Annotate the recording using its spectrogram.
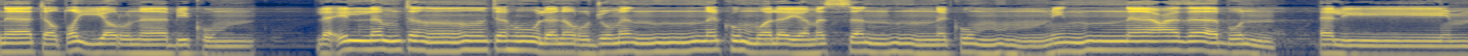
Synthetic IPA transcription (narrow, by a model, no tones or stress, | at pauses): aːt̪ɑt̪ˤɑjːɑɾˤnaːbɪkʊm | lɪʔɪnːamt̪ant̪aɦuːlanɑɾˤd͡ʒʊmanːakʊmwalajamasːanːakʊmː | ɪnːaːʕaðaːbn | ʔaliː | m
